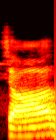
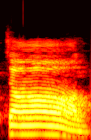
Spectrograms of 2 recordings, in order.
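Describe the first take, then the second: First: Said in the usual way. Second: চাঁদ with the vowel drawn out through the nose; nasal vowel. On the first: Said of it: "চাঁদ থেকে কি হবে?". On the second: Shown as a demonstration. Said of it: "নাক দিয়ে উচ্চারণ হচ্ছে". (চাঁদ নাক দিয়ে টেনে উচ্চারণ)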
